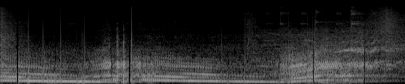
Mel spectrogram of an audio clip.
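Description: A car engine sound effect: the engine note falls twice, each drop lasting about a second and a half, then climbs again near the end.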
